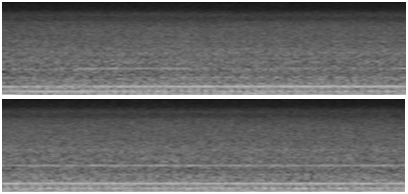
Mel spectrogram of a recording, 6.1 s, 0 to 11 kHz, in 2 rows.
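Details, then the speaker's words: Cummins ISL9 at full throttle after an in-frame rebuild; it was dusted and had broken top rings on cylinders 5 and 6. Before, blow-by crankcase pressure set the stop engine lamp at half throttle. A loud, steady roar with no surging, and no lamp now. "Even with the new Bobi filter, about half throttle, the stop engine lamp was coming on because of crankcase pressure, because of all the Bobi. Now I'm full throttle and they don't come on."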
